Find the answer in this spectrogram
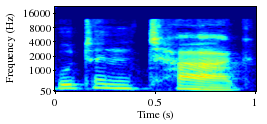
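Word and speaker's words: Guten Tag: বলি ওই জন্য বলবো গুটেন ঠাক এটাকে একদম টা মানে ট উচ্চারণ না করলে অনেকটা ট আর ত এর মত উচ্চারণ গুটেন ঠাক গুটেন ঠাক বলবো আবার বলেন গুটেন গুটেন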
